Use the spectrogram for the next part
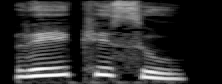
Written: ರೇಗಿಸು

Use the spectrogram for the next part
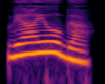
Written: ವ್ಯಾಯೋಗ

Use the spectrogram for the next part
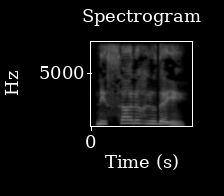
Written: ನಿಸ್ಸಾರಹೃದಯೆ

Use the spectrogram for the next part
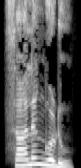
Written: ಸಾಲಂಗೊಡು

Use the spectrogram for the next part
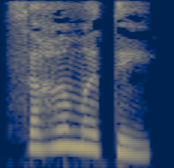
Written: ಸಹಮತ

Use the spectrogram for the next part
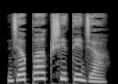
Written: ಜಪಾಕ್ಷಿತಿಜ

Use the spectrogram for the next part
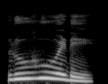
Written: ರೂಹುವಡೆ

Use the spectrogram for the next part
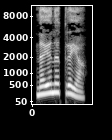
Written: ನಯನತ್ರಯ

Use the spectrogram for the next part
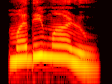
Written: ಮದಿಮಾಳು

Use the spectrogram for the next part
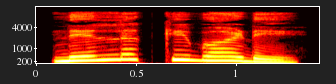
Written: ನೆಲ್ಲಕ್ಕಿಬಾಡೆ

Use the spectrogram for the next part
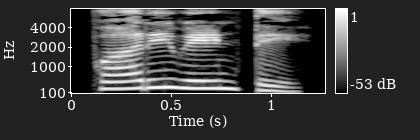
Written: ಪಾರಿವೇಂಟೆ

